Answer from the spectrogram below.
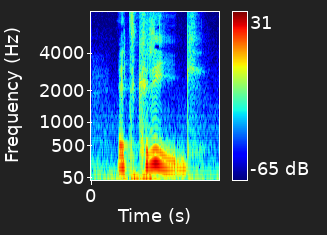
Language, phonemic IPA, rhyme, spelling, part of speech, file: Swedish, /kriːɡ/, -iːɡ, krig, noun, Sv-krig.ogg
- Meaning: war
